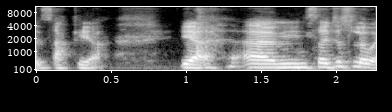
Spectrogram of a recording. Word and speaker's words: Zapier: introduction into Zapier, or Zapier, as I like to call it, because, well, I just thought that was how you say it. But then obviously Zap means like zip quickly, isn't it? So Zapier.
